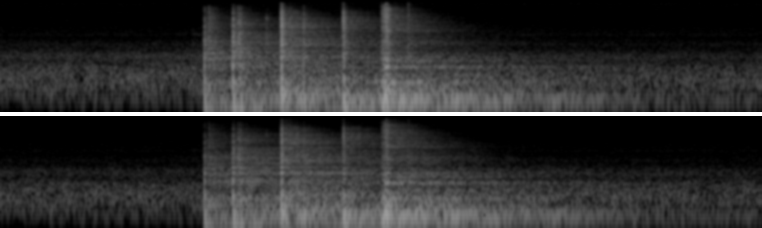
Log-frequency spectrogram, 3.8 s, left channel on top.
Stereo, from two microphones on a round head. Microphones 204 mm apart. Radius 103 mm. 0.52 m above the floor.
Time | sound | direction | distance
1.0 | a zipper | 30° left (ahead or behind) | 1.0 m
